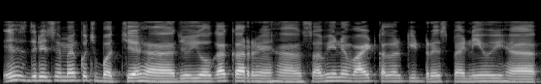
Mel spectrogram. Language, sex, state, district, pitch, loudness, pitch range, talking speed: Hindi, male, Jharkhand, Garhwa, 145 Hz, -17 LUFS, 135-160 Hz, 220 wpm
